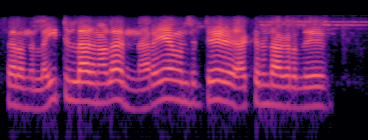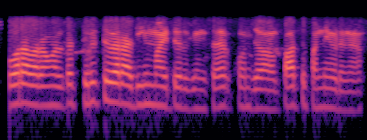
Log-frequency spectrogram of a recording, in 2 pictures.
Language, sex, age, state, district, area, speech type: Tamil, male, 30-45, Tamil Nadu, Ariyalur, rural, conversation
